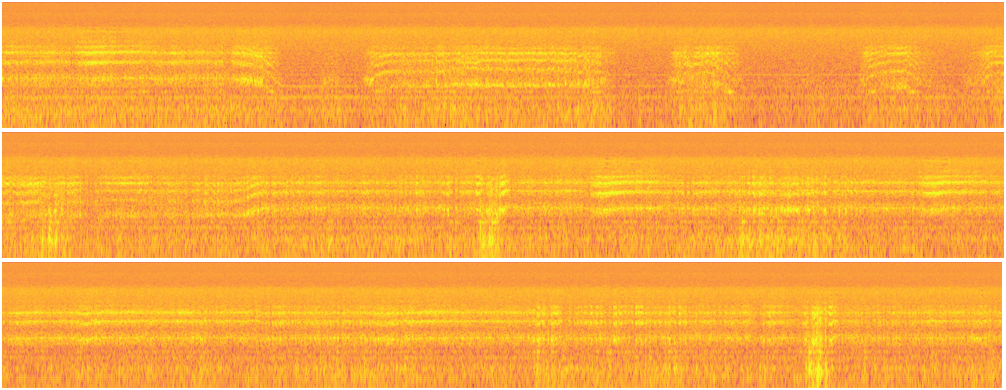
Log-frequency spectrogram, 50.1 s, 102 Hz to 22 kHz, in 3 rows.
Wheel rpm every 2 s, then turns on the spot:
230, 230, 110, 110, 160, 60, 50, 60, 90, 160, 180, 230, 230, 230, 230, 230, 230, 230, 230, 230, 230, 230, 230, 230, 240.
12-14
